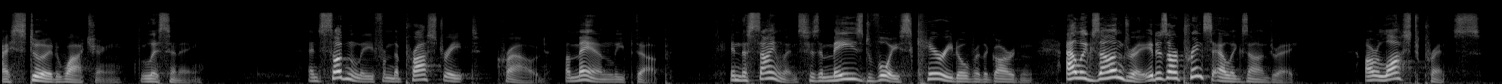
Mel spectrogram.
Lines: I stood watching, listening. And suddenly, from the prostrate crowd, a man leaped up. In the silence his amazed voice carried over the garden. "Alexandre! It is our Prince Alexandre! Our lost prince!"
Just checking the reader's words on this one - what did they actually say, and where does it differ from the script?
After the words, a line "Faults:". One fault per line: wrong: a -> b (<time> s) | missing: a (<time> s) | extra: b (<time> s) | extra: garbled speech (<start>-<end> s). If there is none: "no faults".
I stood watching, listening. And suddenly, from the prostrate crowd, a man leaped up. In the silence his amazed voice carried over the garden. "Alexandre! It is our Prince Alexandre! Our lost prince!"
Faults:
no faults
